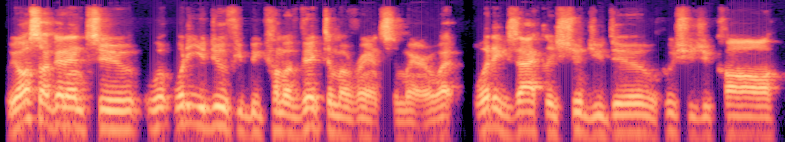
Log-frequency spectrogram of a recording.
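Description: An American man hosting a radio show, sick and hoarse, his voice cracking as he talks conversationally to listeners. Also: lowish voice, fast talker.

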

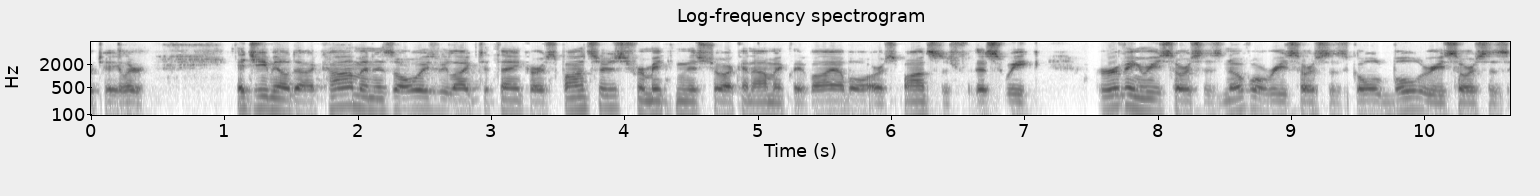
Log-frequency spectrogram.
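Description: A man with an American accent hosting a radio show, reading out commentary in a halting, measured way. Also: medium pitch. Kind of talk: radio monologue, reading out news on markets. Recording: dull, lo-fi radio line.

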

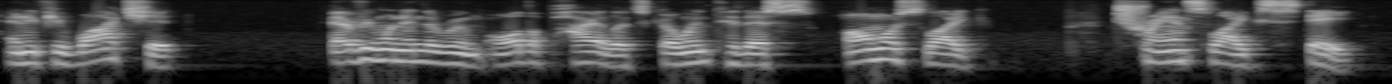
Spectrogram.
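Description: A man's voice: medium pitch, normal speed. A man hosting a radio show on hypnosis and mindfulness, talking casually in a rambling way and often correcting himself. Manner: rambling, self-correcting, chatty. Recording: slightly muffled lo-fi audio.

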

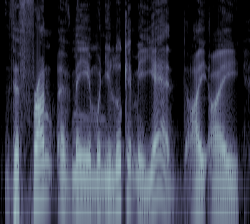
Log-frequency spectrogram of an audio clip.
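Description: A man's voice: medium pitch, moderate pace. A man from Iraq, a singer who is a guest on a radio interview, playful and joking. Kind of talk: interview conversation.

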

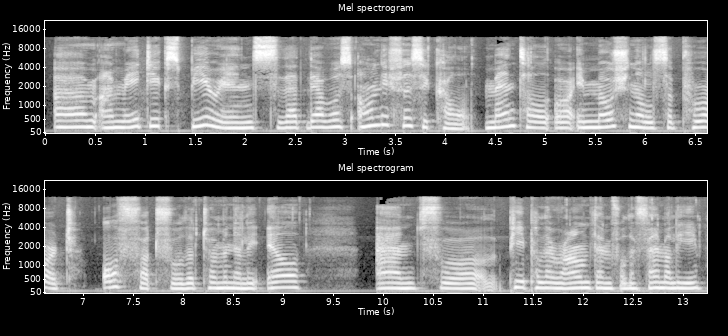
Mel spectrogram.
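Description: An Austrian woman, a native German speaker with an Austrian German accent, hosts a radio talk show. Her mellow, medium-pitched voice carries careful, hesitant English.

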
